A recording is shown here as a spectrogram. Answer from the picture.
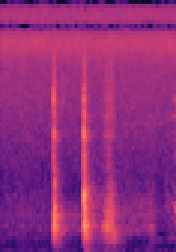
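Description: Three quick knocks of a medicine bottle and other items being set down on a benchtop. The second knock is the loudest.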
